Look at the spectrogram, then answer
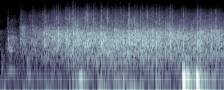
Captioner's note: audience applause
